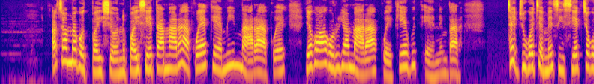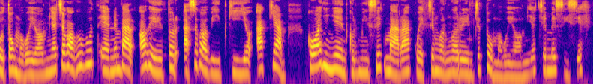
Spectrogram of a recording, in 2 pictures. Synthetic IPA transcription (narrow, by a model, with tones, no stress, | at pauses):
ɔ˦t͡ʃɔ˦ma˦ko˨t̚pɔ˨isjɔ˨nɪ˨pɔ˨i˨sje˨ta˨ma˨ɾa˦˨kwɛ˦kːɛ˨mi˦nma˨ɾa˦˨kwɛ˦k̚jɔ˦kɔ˦kʊ˨ɾja˦ma˨ɾa˦kwɛ˨kːe˦bu˦t̪ɛ˨nɪ˦mba˨ɾ | t͡ʃe˦t͡ʃu˦ko˦t͡ʃe˨me˦si˨sje˦k̚t͡ʃe˦kʊ˨to˦mɔ˨kʊ˨jɔ˨mɲa˦t͡ʃe˦kɔ˨kɪ˦bu˦t̪ɛ˨nɪ˦mba˦ɾɔ˦ke˨to˦ɾa˨sɪ˦kɔ˨bi˨tki˨jɔ˨a˦kja˦˨m | ko˦wa˦ɲi˨ɲe˦nko˨rmi˨si˦k̚ma˨ɾa˦kwɛ˨k̚t͡ʃe˦ŋɔ˨ɾŋɔ˦ɾe˨nt͡ʃɪ˦to˨mɔ˨kʊ˨jɔ˨mja˦t͡ʃe˦me˦si˨sje˦k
